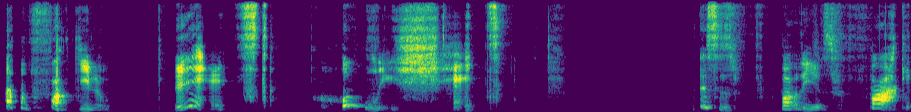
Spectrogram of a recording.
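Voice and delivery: high, squeaky laugh-through-rage; exasperated laughing. Real, not acted. Gamer laughing at their own fury with the horse, exasperated laughing. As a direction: crack up at how mad you are.

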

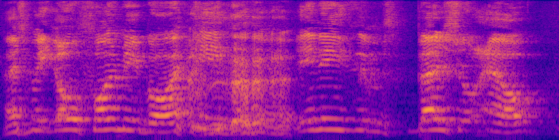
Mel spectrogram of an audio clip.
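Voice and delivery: hammed-up begging. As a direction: overplay a desperate fundraiser pitch.

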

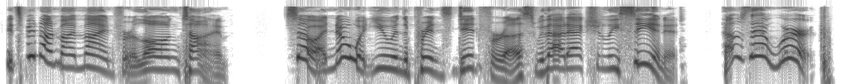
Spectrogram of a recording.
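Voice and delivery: put-on high-pitched inquiring old-timer; old turtle, curious. A narrator's reading. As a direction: ask as a puzzled old turtle.

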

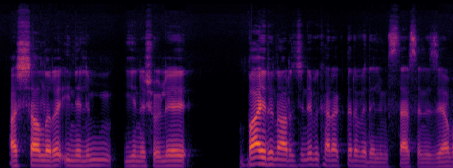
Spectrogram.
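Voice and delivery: ordinary delivery

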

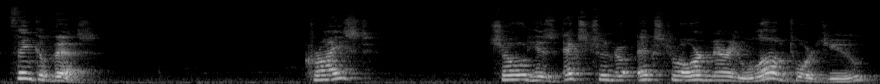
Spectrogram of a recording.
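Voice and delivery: loud, rising sermon voice; preaching. Acted. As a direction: preach it out with fire. Preaching at full force.

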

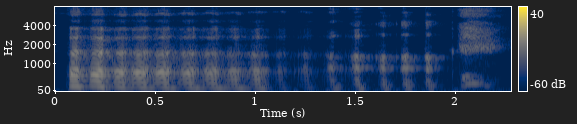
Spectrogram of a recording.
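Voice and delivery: long, loud stuttering cackle; unhinged machine-gun laughter; hysterical laugh. Real, not acted. Player cracking under fear, manic cackle. Hysterics while playing horror game.

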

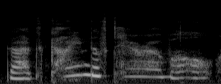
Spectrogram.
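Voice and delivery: breathy whispered aside; whispering. Real, not acted. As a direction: slowly whisper the verdict. Aside after frantic shouting.

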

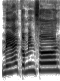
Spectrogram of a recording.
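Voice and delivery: yelled, high, deliberately harsh request; harsh loud voice. Acted. Mussolini yells his entry at the teacher, harsh and high. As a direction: blast it to mock the rule. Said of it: "मुसोलिनीचा कर्कश आवाज".

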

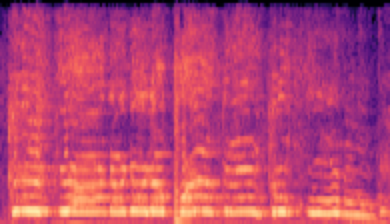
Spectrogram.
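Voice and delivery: high, drawn-out celebratory yell; real excited shouting. Real, not acted. Streamer celebrates pulling Cristiano from a pack, ecstatic shouting. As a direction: scream it out in amazement, stretching the name.

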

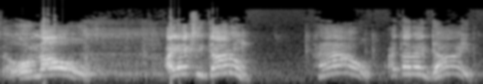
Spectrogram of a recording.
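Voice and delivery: high, loud exclamations; excited outburst. Real, not acted. Gamer reacting to a shock kill, excited outburst. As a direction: cry out in loud disbelief.

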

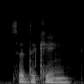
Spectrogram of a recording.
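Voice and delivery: ordinary delivery, nothing marked

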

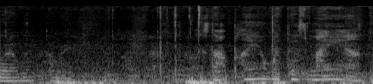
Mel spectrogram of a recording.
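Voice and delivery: hushed whisper so nobody hears. Real, not acted. Fan at the museum keeping it down for the camera, whispering. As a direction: breathe it out under the crowd noise. Quiet in crowded museum gallery.

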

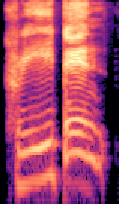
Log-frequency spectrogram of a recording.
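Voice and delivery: high witch's command. A narrator's reading. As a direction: coax and order in a high witch voice. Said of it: "said the witch".

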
